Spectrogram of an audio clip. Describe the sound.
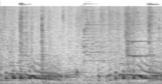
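Pigeons cooing in low, soft throaty phrases, with two rolling bursts of coos separated by a brief lull and no voices.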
